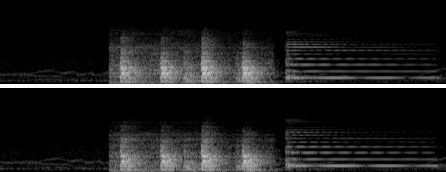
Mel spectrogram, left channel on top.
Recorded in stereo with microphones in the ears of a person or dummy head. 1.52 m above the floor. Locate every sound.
1.1 s hammering: 15° left (ahead or behind), 2.5 m
2.9 s a piano: 15° right (ahead or behind), 8 m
